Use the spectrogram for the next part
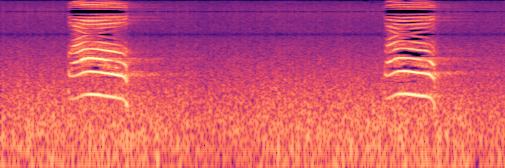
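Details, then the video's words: Domestic cat, a female giving birth, calling: two drawn-out, slightly arching meows about two seconds apart, each rich in stacked harmonics over a faint background hiss. "My cat when she gives birth"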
